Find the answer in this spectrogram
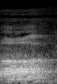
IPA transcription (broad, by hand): ɹ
